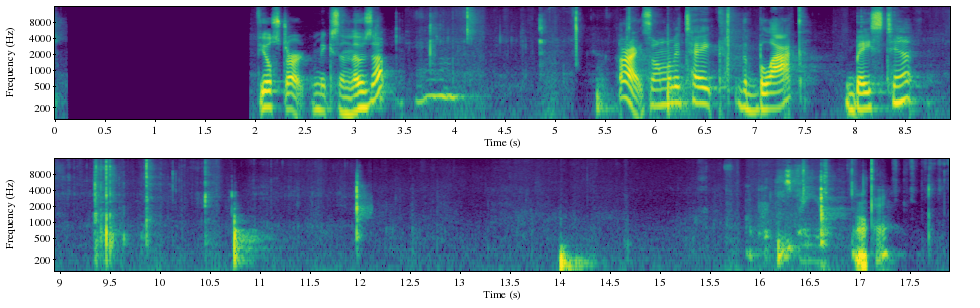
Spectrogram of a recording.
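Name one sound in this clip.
A wooden stick scrapes and taps inside a plastic cup.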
